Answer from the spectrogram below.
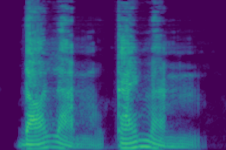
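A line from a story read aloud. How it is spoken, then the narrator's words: Hesitant. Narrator (Vietnamese): Ông Thái ngập ngừng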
